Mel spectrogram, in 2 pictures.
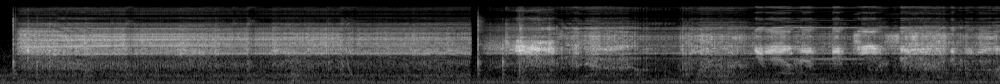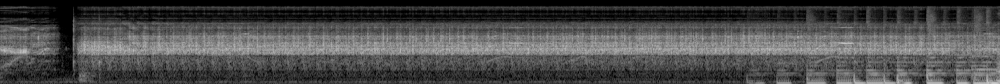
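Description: Mechanical robot sound effects for the ED-209 figure's staged fight with the Robocop figure: a steady, hissy machine whirr with irregular clattering and clicking from about 5 to 10 s. A cut about 11 s in is followed by the steady whirr again. Music with a low beat comes in near the end.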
